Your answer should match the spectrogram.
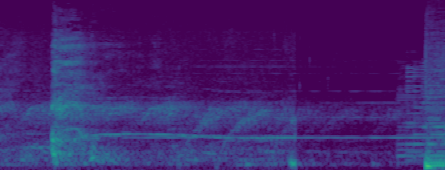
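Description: One sharp cough about half a second in, followed by a thin held tone that sinks slightly in pitch for about two seconds and a soft knock near the three-second mark.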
